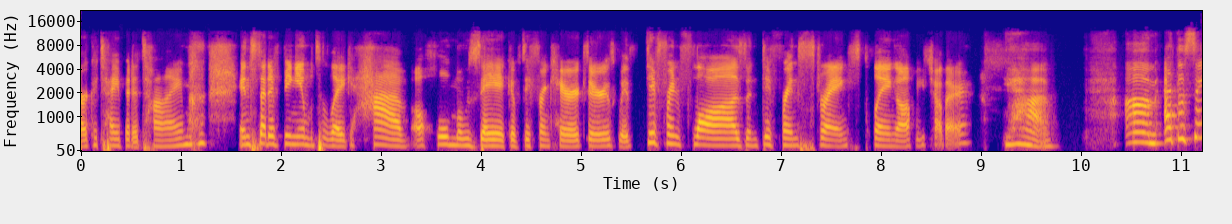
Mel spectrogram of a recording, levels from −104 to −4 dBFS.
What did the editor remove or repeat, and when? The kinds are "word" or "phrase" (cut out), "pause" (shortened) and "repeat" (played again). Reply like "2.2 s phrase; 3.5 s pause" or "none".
none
